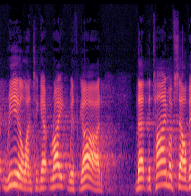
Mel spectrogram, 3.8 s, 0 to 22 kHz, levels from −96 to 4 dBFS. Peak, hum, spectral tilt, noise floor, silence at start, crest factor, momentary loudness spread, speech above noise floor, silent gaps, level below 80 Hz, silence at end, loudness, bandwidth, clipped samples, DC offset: 0 dBFS; none; -6 dB/octave; -43 dBFS; 0 s; 14 dB; 7 LU; 29 dB; none; -64 dBFS; 0 s; -14 LUFS; 11 kHz; under 0.1%; under 0.1%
